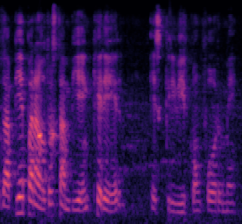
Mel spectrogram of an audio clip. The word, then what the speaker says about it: Quelle: Quere, ¿cierto? Se escribe Quelle, eso es alemán, pero es Quere, ¿sí?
